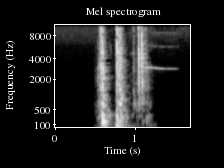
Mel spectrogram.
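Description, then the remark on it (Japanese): A room door is opened for someone whose hands are full carrying two warm drinks: a few quick clunks and rattles of the latch and handle, then a faint, brief creak as it swings. No one speaks. “もしもし、お部屋に入れていただきたいのですが、両手が塞がっているのでドアを開けていただけませんか？”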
